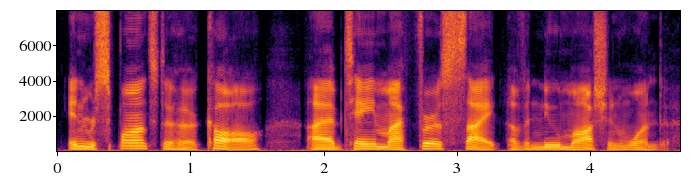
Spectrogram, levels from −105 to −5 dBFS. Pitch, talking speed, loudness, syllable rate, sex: 120 Hz, 190 wpm, -18 LUFS, 5.1 syllables/s, male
